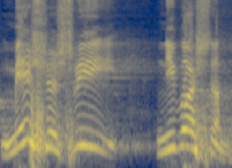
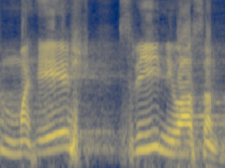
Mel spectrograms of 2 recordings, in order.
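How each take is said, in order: First: The first name is shortened to one syllable, mesh. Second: The first name has two syllables, ma-hesh. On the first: The speaker calls it wrong. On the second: The speaker calls it right.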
